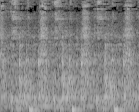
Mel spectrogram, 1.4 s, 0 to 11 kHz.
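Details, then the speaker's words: 1969 Cub Cadet 105 single-cylinder, being slowly unchoked: uneven, spaced firing bursts with gaps, missing and struggling to run; owner checks carb mixture screws. "let's check the adjustments of that carve it's only firing"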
